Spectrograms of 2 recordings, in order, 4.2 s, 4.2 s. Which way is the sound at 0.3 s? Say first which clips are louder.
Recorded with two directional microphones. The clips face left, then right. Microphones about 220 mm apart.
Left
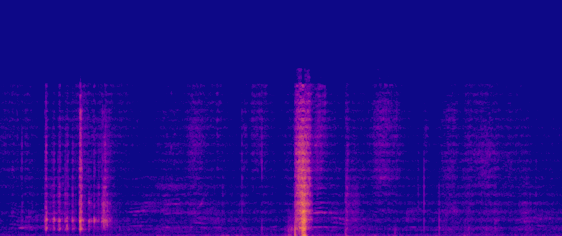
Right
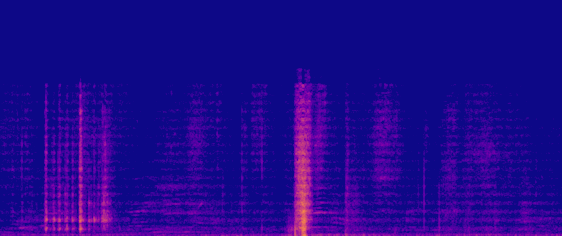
Right 1 dB; 20° right (ahead or behind).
